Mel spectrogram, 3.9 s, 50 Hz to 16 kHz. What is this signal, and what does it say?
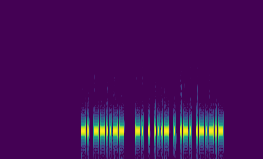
Morse code, heard as a keyed tone, about 46 wpm, 700 Hz. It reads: N, NEVER.
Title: Sentences from Top 300 Words and Abbreviations 50wpm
